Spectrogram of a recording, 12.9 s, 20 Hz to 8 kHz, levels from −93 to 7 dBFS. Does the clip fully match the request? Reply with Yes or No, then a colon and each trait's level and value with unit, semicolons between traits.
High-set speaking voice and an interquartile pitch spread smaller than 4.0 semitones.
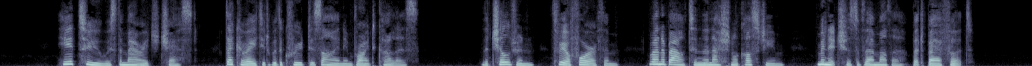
Yes: high, 200 Hz; average, 3.5 semitones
